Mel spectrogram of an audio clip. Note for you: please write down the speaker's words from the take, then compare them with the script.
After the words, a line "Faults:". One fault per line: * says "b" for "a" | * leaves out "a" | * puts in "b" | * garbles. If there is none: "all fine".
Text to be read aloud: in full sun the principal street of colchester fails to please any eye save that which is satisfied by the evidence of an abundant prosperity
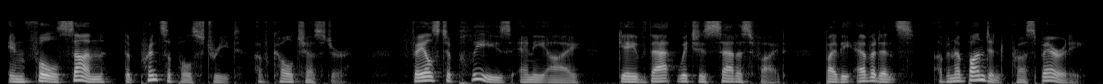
in full sun the principal street of colchester fails to please any eye gave that which is satisfied by the evidence of an abundant prosperity
Faults:
* says "gave" for "save"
